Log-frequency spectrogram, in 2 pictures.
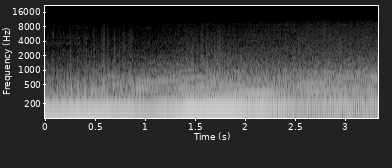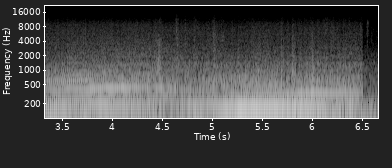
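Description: A Vauxhall Nova Sport 1.3 on twin Weber 40 carburettors revs hard and loud with a raspy, rising drone that climbs through the revs, eases briefly, then pulls again, with no talk.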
